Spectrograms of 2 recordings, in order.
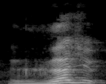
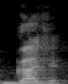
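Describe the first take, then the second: First: It begins with a throaty fricative gh sound. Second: It begins with a plain hard g stop. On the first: The word means a yard for measuring cloth. "गज उच्चारण होगा तो कपड़ा नापने का पैमाना है" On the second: The word means elephant. "संस्कृत का तत्सम शब्द गज हाथी को कहते हैं"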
